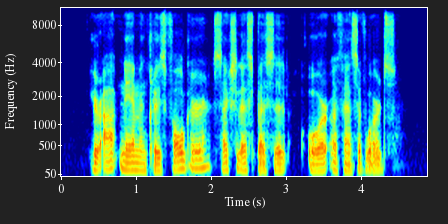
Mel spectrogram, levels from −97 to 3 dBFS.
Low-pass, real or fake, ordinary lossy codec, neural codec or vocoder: 9.9 kHz; fake; Opus, 32 kbps; vocoder, 48 kHz, 128 mel bands, Vocos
